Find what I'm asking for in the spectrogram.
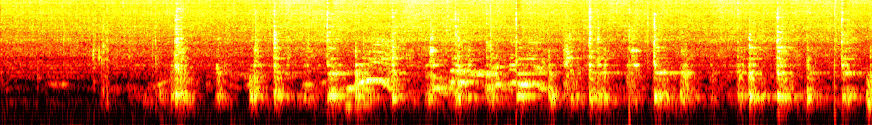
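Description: Salt and turmeric seasoning for idli upma frying in a pan and being stirred, with a steady close sizzle broken by repeated spoon scrapes and clinks all the way through.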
